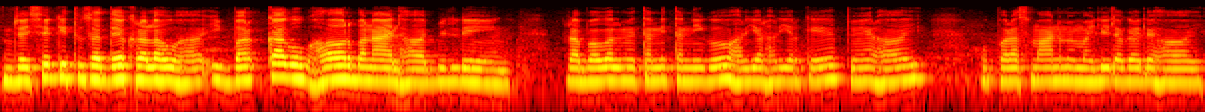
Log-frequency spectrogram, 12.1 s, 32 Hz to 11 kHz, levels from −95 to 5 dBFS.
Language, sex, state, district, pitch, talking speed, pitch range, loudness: Hindi, male, Bihar, Darbhanga, 165 Hz, 135 wpm, 160-175 Hz, -25 LUFS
